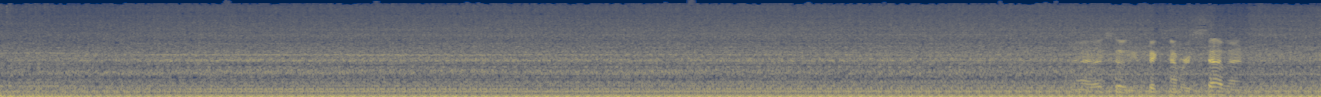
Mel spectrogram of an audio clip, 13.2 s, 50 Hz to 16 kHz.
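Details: 2014 Ford E350 5.4L V8 with injector circuit and misfire codes (P0304, P0307), idling with steady uneven lope about three dips a second from a dead cylinder; coil left unplugged after wiring repair.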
